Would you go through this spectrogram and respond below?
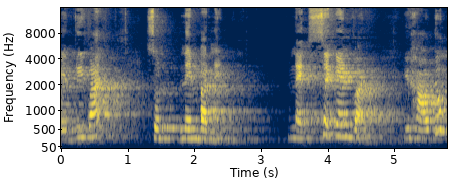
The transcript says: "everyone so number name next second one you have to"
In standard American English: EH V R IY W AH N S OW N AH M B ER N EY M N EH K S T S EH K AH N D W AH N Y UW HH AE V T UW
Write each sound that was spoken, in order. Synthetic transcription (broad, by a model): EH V R IY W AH N S OW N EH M B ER N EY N N EH K S T S EH K AH N D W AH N Y UW HH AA W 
